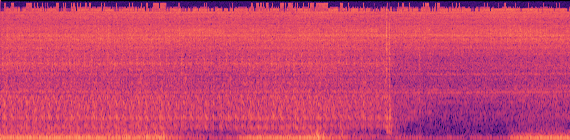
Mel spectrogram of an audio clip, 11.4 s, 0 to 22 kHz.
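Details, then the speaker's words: 1965 Chevy C50 grain truck abandoned for years; bursts of steady cranking at about 2.5 turns per second with no firing. The fuel filter is empty, and the owner suspects a fuel line leak is starving the engine. "Okay, I'm thinking there's a leak somewhere and that's why it's not pumping because it's not getting any fuel. whatsoever."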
